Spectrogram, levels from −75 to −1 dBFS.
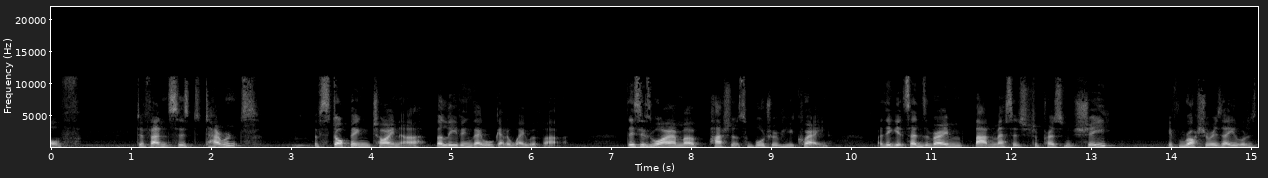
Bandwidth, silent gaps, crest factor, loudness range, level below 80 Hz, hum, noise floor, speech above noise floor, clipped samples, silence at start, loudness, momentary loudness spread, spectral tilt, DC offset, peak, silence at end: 11.5 kHz; none; 20 dB; 3 LU; -76 dBFS; none; -61 dBFS; 34 dB; under 0.1%; 0 s; -27 LUFS; 14 LU; -4.5 dB/octave; under 0.1%; -8 dBFS; 0 s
